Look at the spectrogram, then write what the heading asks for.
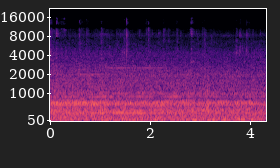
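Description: Express passenger train running: a steady running noise with faint clicks now and then.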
